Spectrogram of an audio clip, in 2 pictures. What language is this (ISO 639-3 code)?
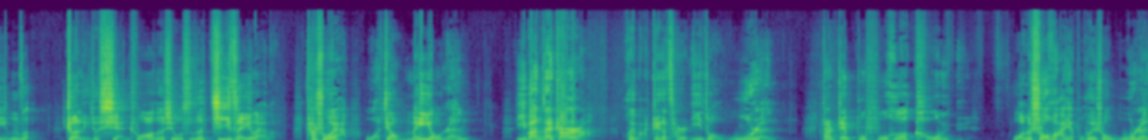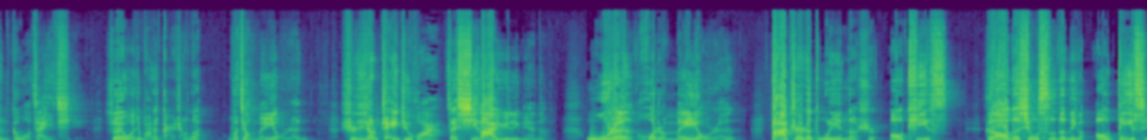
zho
